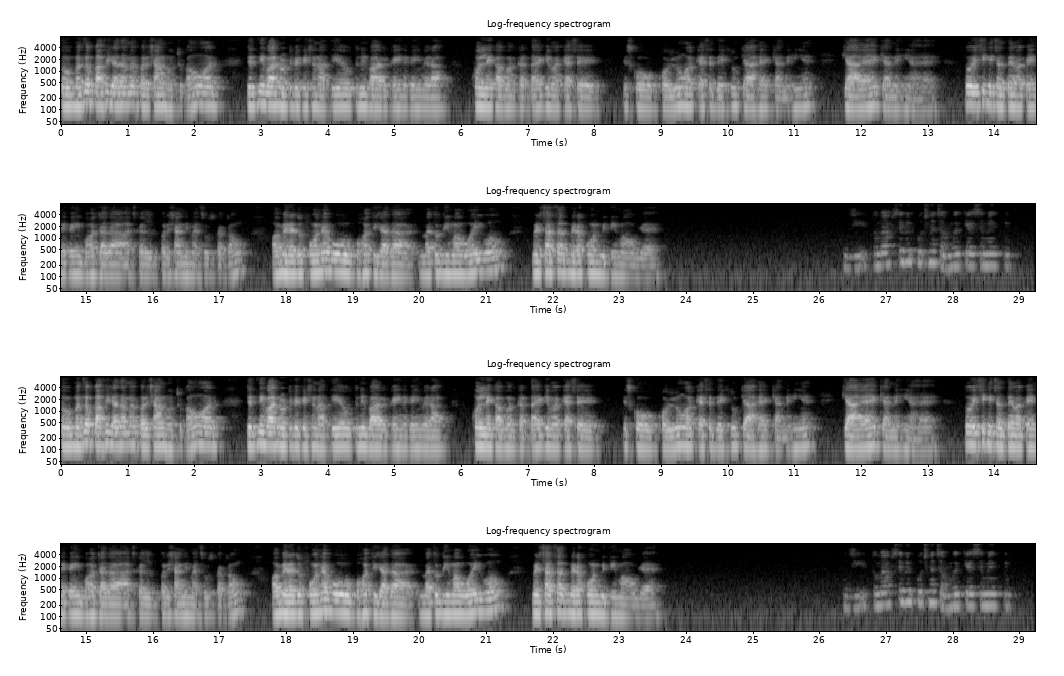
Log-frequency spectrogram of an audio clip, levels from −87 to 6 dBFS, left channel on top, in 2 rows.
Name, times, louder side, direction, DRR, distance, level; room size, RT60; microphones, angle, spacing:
voice 1, 0.0-2.3 2.8-5.7 6.2-8.0 8.4-11.2 11.7-13.1 13.6-17.3 17.8-21.2 21.7-23.6, right 2 dB, 60° right, 0 dB, 0.7 m, -22 dB
voice 2, 26.4-28.8, right 2 dB, 35° right, -1 dB, 1.0 m, -36 dB
4.6 x 2.4 x 2.8 m, 0.35 s
head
